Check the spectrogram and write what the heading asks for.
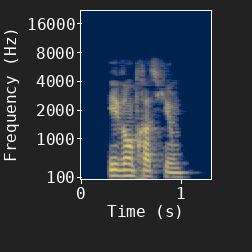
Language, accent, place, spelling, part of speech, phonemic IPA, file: French, France, Lyon, éventration, noun, /e.vɑ̃.tʁa.sjɔ̃/, LL-Q150 (fra)-éventration.wav
- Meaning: 1. eventration 2. rupture 3. evisceration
